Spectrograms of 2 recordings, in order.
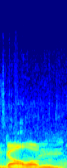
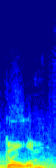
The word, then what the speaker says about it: Golem: I say Gollum as like that's how I pronounce that. That's just how I've always said it. I've been corrected many times. Like, oh no, it's Golem.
